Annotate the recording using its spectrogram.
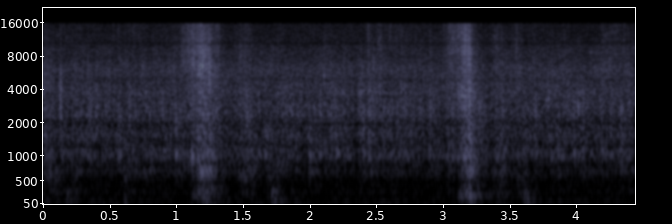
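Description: A dull kitchen knife cutting through green onions on a cutting board, two strokes about two seconds apart, over a steady sizzle of frying.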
